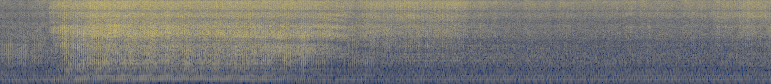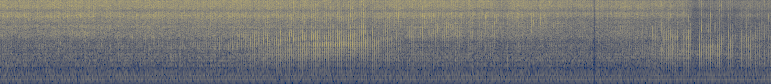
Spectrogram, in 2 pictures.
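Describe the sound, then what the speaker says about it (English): A power washer engine drives a surface cleaner over commercial concrete, a steady mid-pitched drone with a louder rushing swell early on and a smaller swell later, running continuously with no talk. "Now we're going to do a surface cleaner wash and see what we can get off and clear it up pretty well."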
